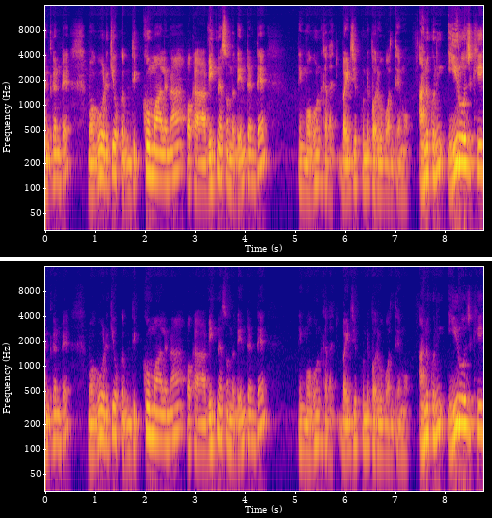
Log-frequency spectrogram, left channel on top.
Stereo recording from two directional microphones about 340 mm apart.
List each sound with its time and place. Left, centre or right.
0.0 s speech: centre
5.1 s speech: left
5.4 s speech: centre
